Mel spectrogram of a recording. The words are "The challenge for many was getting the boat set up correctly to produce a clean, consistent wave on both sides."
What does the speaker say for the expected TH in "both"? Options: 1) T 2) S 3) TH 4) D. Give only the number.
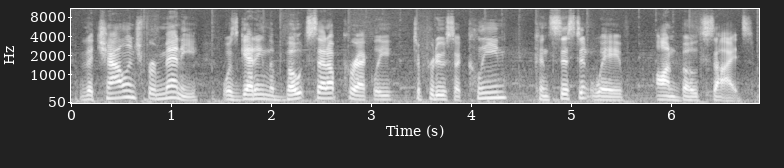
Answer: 3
